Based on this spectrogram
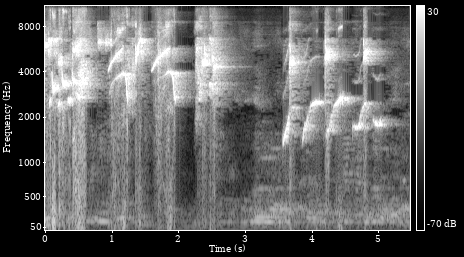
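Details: A moulting Orange-headed thrush, still singing actively despite the moult, gives loud, varied whistled phrases with rising and falling slurred notes in short bursts with brief pauses between them.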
